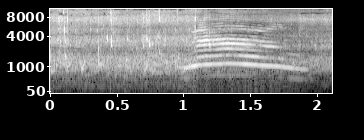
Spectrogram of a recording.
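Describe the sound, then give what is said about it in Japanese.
A small stream flows through a village with a steady rushing babble throughout, and a single drawn-out cat meow rises and falls over the water partway through. “自然豊かなですね、村ですね、小川が流れていてですね、すごく、えー、空気が美味しいです。”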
